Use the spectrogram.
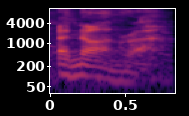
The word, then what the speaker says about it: Ananra: Asamra. That's Kunlat for congratulations, right? You might want to try Ananra. You just said, we are doing you. I was saying it wrong all this time.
